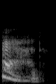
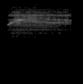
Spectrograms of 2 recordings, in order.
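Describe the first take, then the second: First: Said in the usual way. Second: Sad drawn out sound by sound; slow segmented sad; stretched out slowly. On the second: Shown as a demonstration. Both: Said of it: "Let's say sad really slowly".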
